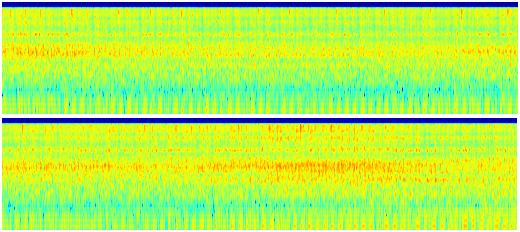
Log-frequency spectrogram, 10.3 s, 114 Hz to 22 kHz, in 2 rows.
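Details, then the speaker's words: 2006 Ural Troyka 1WD sidecar motorcycle at 25,937 km, warm boxer twin idling with an even beat and a light extra metallic clatter; it is suspected, not confirmed, to be the original Russian timing gears still fitted. "it sounds to me like we're still running the uh russian timing gears i believe uh it could be wrong but it does sound like there's a little bit extra clatter which is probably the russian gears"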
